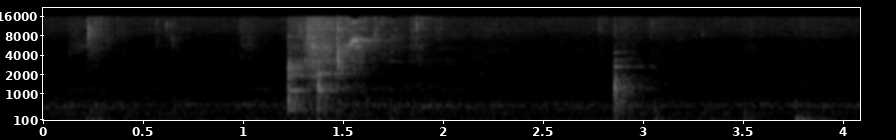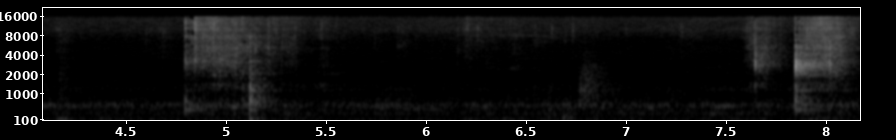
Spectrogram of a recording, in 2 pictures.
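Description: Wooden spoon tossing salad in a ceramic serving dish: a handful of short scrapes and knocks of wood against the dish, a second or two apart, the loudest near the end.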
